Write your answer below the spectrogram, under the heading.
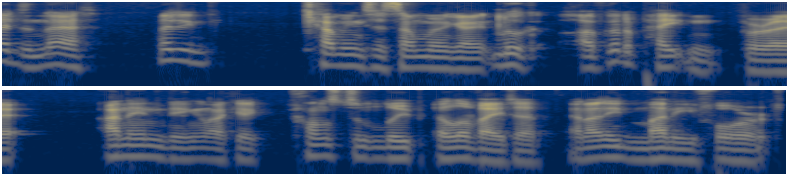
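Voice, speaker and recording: A man with an Australian accent, medium pitch, lively intonation and a very fast pace. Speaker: podcast host. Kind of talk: casual chat.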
